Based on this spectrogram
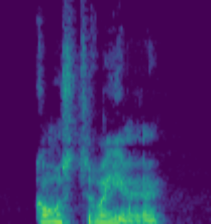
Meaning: first/second-person singular conditional of construire
- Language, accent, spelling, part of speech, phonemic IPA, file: French, Canada, construirais, verb, /kɔ̃s.tʁɥi.ʁɛ/, LL-Q150 (fra)-construirais.wav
